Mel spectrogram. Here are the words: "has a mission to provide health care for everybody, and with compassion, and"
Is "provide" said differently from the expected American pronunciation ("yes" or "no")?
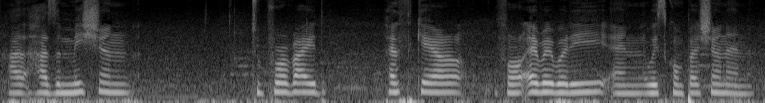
no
